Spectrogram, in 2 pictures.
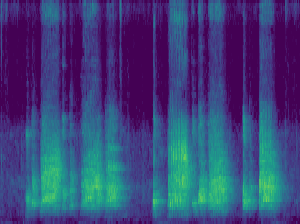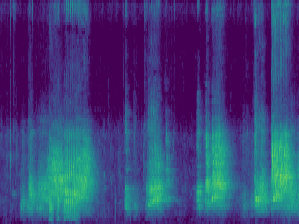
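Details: A farmed male quail in Punjab, Pakistan, gives harsh, buzzy bursts in quick pairs and triplets, about one per second, with short pauses between groups; nothing else is heard.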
